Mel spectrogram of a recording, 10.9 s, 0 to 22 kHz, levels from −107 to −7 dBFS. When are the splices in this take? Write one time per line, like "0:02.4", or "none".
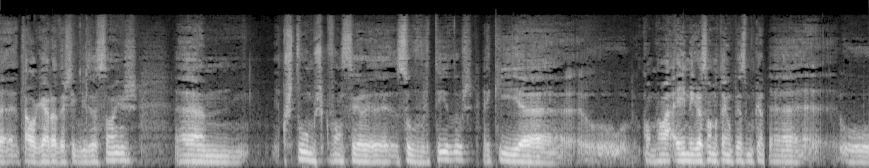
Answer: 0:03.5
0:06.0
0:09.5

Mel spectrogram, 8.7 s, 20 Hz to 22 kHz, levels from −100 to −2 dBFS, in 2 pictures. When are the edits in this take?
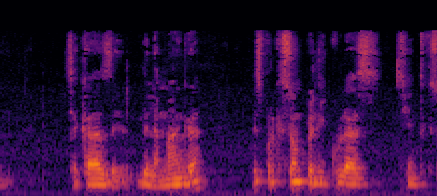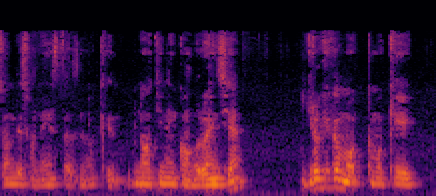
none

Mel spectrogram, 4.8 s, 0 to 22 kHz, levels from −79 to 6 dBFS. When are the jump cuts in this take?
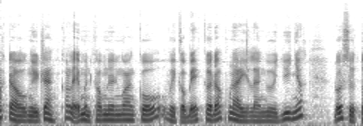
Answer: none

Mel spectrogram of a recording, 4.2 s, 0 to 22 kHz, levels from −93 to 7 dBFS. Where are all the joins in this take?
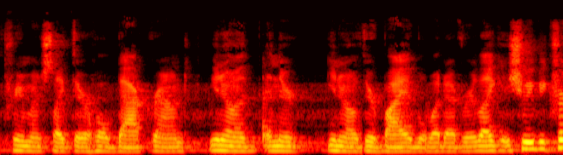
0:01.5
0:02.0
0:02.7
0:03.2

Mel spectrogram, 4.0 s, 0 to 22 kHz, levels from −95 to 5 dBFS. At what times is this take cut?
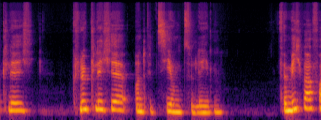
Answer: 0:01.8

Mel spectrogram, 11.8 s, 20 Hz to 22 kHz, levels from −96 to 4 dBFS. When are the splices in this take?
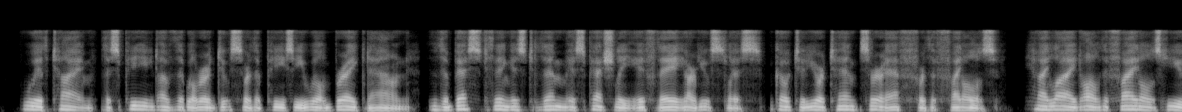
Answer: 0:01.9
0:04.2
0:05.3
0:07.6
0:08.3
0:08.6

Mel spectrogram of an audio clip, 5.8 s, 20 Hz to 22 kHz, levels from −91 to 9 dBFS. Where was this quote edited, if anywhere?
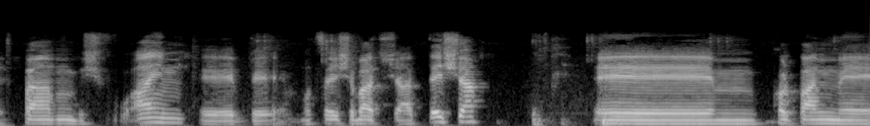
0:01.3

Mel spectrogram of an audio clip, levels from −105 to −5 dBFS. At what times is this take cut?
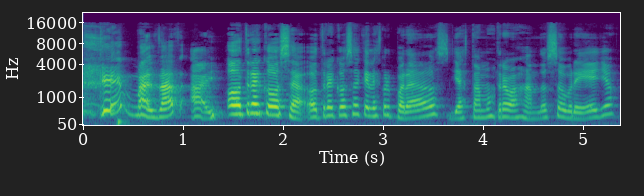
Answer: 0:03.0
0:04.1

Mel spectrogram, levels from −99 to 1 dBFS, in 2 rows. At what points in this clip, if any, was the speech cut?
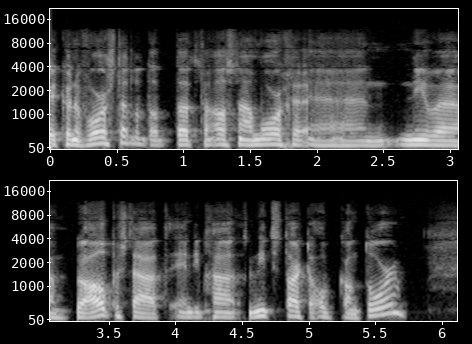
0:01.1
0:01.9
0:03.3
0:04.2
0:04.5

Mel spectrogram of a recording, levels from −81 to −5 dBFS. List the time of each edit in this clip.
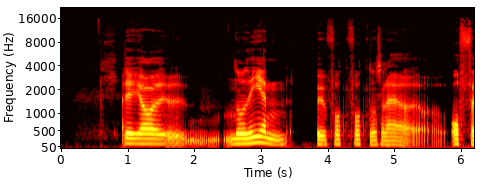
0:00.9
0:03.8
0:04.3

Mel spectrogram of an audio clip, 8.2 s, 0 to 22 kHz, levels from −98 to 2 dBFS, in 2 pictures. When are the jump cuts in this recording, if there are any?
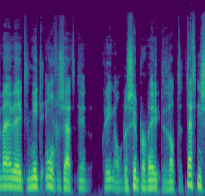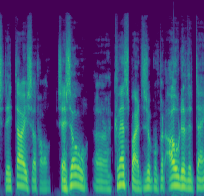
0:05.1
0:05.9

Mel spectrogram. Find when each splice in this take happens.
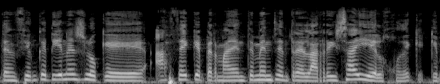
0:02.7

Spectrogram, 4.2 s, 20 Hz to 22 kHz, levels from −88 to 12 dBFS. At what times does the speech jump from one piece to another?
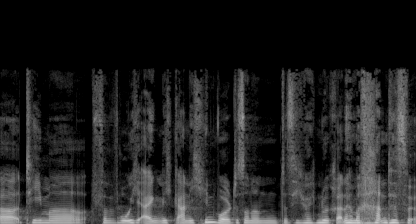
0:01.2

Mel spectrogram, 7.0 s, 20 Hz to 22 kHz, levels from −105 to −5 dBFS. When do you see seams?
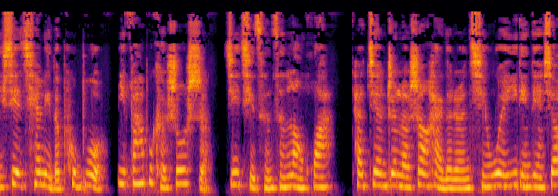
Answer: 0:01.4
0:02.7
0:04.3

